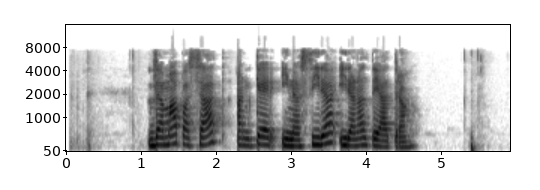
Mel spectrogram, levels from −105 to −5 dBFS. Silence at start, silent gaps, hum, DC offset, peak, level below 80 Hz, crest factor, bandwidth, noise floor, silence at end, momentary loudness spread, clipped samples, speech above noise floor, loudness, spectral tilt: 1.1 s; none; none; under 0.1%; 0 dBFS; -52 dBFS; 16 dB; 8 kHz; -77 dBFS; 0.5 s; 16 LU; under 0.1%; 64 dB; -14 LUFS; -5.5 dB/octave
